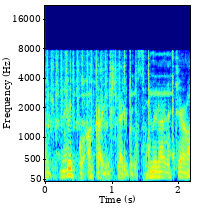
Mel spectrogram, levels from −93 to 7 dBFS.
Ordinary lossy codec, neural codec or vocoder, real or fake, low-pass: none; codec, 16 kHz, 4 kbps, FunCodec, trained on Chinese and English, 50 frames a second; fake; none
